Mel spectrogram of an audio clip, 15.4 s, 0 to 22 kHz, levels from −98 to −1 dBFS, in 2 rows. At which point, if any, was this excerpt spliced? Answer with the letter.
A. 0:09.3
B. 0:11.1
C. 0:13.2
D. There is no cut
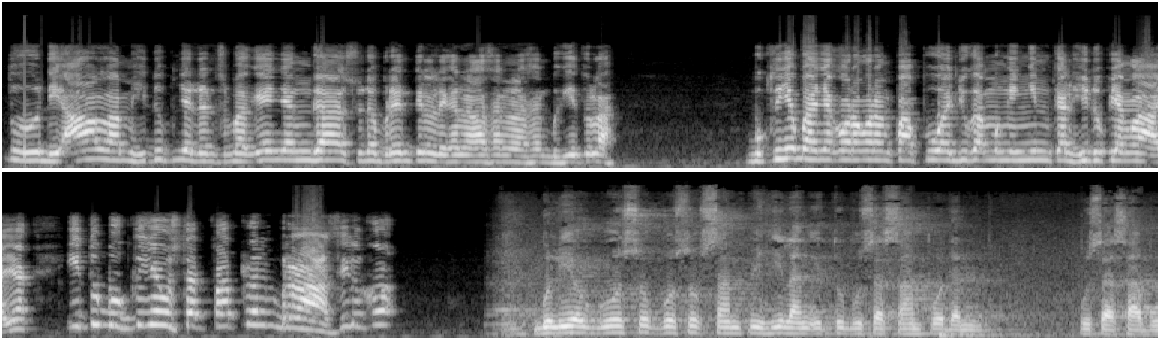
B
